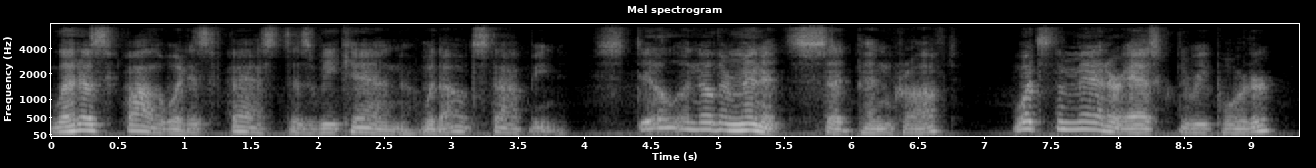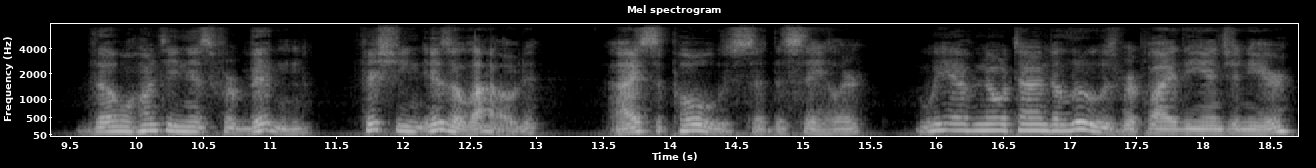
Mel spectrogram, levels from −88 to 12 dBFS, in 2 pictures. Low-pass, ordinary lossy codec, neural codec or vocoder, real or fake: 7.2 kHz; AAC, 32 kbps; none; real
